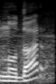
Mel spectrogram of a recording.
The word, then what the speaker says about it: Krasnodar: I swear, there is a wonderful weather today in Krasnodar. It is written as kras nodar, but I noticed the Russians here pronounce it as kras nadar.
